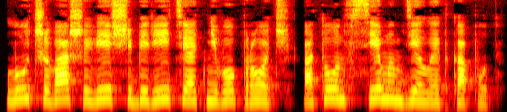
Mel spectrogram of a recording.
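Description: A woman's voice: mid-range voice, steady tone, a little slow, natural voice. A sympathetic man gives plain, practical advice, read by a woman narrator. He speaks simply. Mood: advising.

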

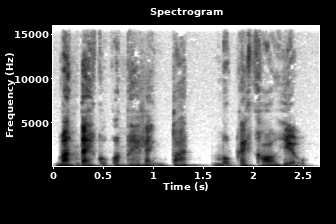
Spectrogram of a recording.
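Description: A man narrating a ghost story in a low, hushed, expressive storytelling voice. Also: normal speed, slightly rough, dull audio.

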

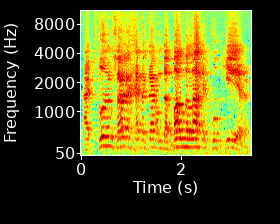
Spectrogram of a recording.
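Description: In a high, sharp voice, a smug, menacing villain who rules a Mars colony speaks with mocking politeness and command, radio-drama style. His intonation is lively and his pace moderate, with the room echoing and a little hiss or hum present.

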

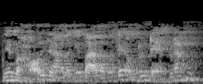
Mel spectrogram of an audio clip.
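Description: Joking monk preaching. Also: male voice, on the high side, very fast. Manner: humorous, lively storytelling with audience questions. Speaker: Buddhist monk, abbot. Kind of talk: sermon. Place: temple hall with audience. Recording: echoey hall, muffled, audience noise.

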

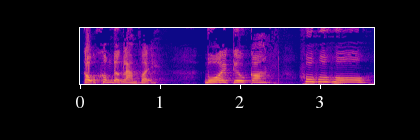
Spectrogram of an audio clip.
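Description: A woman's voice: mid-range voice, animated, a little fast, voice pushed up, close to an everyday voice. A woman voicing a wicked older woman in an audiobook, tearful and pleading.

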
